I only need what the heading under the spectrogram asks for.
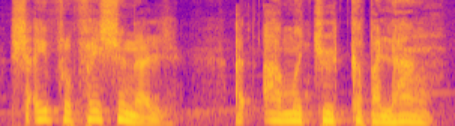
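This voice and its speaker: A man's voice: fairly high pitch, expressive, normal speed, fairly bright tone, slightly rough. An actor playing an arrogant, predatory young man in a radio drama, with a taunting, insinuating manner. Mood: mocking. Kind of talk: Tagalog radio drama acting.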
